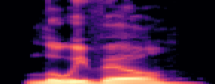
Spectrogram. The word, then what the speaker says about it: Louisville: I see uh was it Louisville? Is that how you pronounce it? Louisville, yeah.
